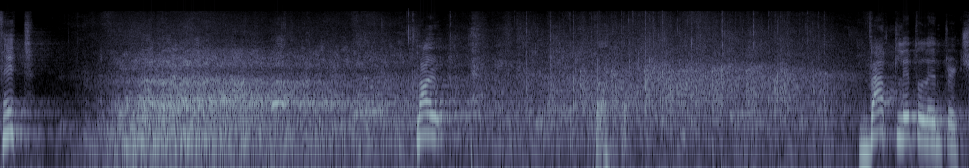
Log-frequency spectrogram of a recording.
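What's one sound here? A large audience laughs and claps in a large hall.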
